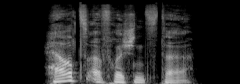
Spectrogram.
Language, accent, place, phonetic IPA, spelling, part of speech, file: German, Germany, Berlin, [ˈhɛʁt͡sʔɛɐ̯ˌfʁɪʃn̩t͡stɐ], herzerfrischendster, adjective, De-herzerfrischendster.ogg
- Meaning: inflection of herzerfrischend: 1. strong/mixed nominative masculine singular superlative degree 2. strong genitive/dative feminine singular superlative degree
